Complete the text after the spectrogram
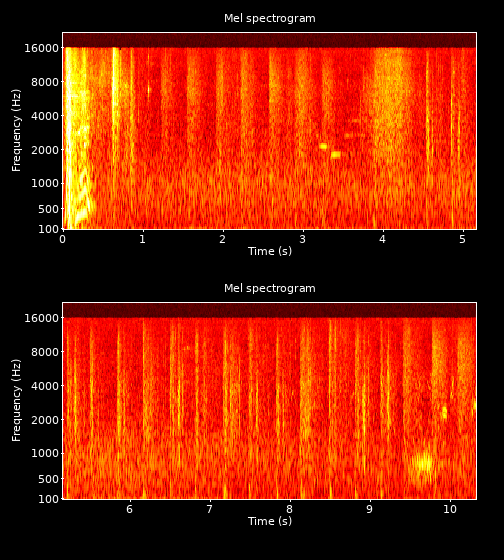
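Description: Footsteps thud softly on grass.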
